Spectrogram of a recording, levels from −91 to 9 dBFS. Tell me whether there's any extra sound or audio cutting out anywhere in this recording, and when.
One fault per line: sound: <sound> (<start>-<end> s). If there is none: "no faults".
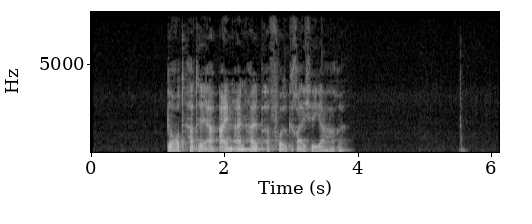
no faults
